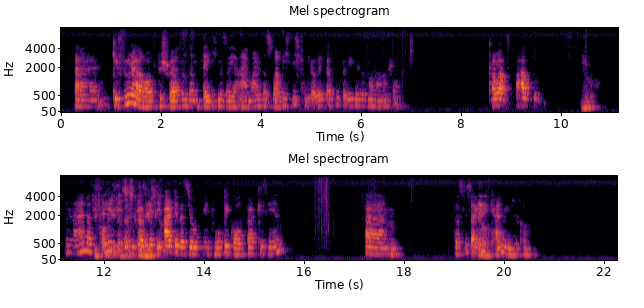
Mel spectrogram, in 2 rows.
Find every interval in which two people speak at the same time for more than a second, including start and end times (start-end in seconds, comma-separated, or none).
11.8-13.1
